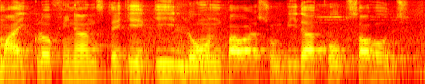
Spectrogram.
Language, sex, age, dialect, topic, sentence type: Bengali, male, 18-24, Standard Colloquial, banking, question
